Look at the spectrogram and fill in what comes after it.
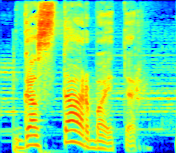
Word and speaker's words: гастарбайтер: Понятно, что оно сместилось ближе к концу слова «гастарбайтер», и все последние словари, и нормативные, и толковые, придерживаются именно такого ударения.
